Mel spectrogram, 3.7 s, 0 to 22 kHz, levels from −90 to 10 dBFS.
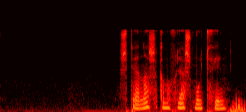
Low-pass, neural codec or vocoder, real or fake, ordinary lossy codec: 7.2 kHz; none; real; none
